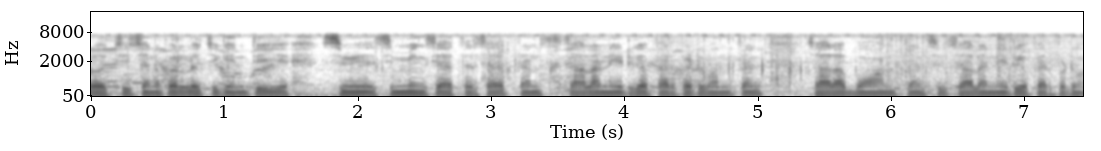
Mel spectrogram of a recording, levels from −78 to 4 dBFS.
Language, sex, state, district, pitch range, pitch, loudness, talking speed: Telugu, male, Andhra Pradesh, Chittoor, 120-125 Hz, 120 Hz, -29 LUFS, 160 wpm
